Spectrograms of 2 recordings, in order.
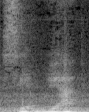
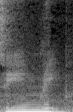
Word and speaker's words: Siem Reap: Cambodia, I was referring to the city as Siem Reap, which I wrongly believed is how you were supposed to pronounce it. It's actually pronounced Siem Reap, so that's that corrected.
